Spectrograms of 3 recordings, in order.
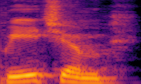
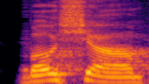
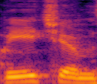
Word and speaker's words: Beauchamp: name spelled the same way but but but pronounced Beach him beheld another thing I'll say about that is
